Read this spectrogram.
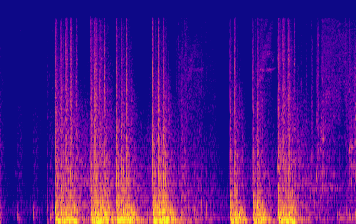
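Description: Rapid gunshots fire in a game.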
